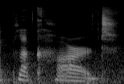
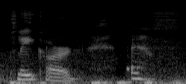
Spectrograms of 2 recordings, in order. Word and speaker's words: placard: Is it pronounced? Placard, It's a Placard. placard. It's not a play card.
